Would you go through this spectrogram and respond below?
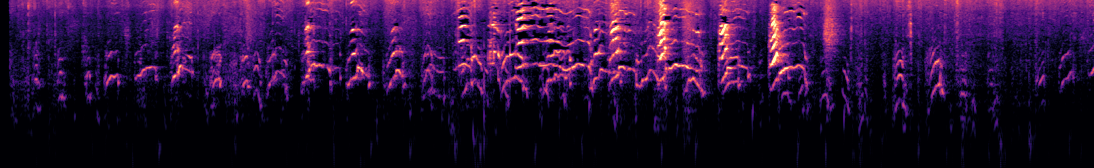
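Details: Esmée's six-day-old puppies squealing together indoors, a dense chorus of short arched squeaks and whines that overlap constantly, several pups calling at once with brief louder peaks.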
